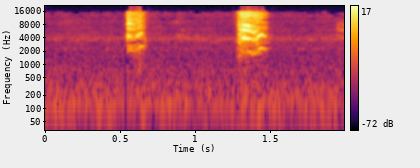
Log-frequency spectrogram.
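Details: Female double-collared seedeater giving two brief, bright, rasping chips less than a second apart; the calls serve to stir a male into song. Low steady hiss underneath.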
